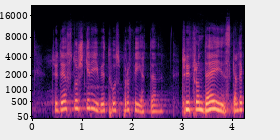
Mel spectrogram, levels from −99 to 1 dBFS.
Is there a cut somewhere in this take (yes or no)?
yes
